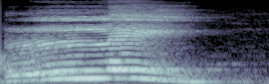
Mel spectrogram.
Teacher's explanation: Eu pronunciei o som ei de uma vogal com uma semivogal.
